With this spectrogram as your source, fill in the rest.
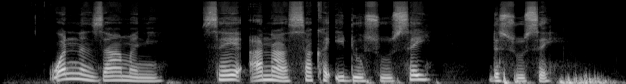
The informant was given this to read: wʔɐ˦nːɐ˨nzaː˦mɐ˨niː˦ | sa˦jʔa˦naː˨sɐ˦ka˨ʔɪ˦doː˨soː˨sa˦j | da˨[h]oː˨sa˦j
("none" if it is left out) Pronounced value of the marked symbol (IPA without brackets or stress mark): s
